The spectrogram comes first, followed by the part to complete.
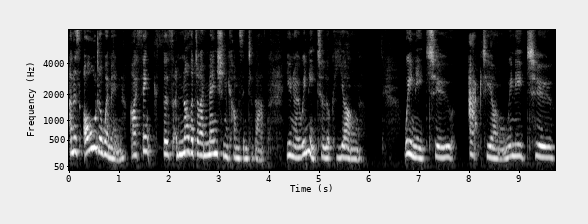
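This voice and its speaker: A woman with an English accent speaks at a moderate pace, her pitch swinging very widely. Her tone is dark and mellow, and somewhat breathy. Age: 60s. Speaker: lifestyle vlogger. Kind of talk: direct-to-camera vlog talk. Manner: conversational.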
